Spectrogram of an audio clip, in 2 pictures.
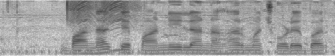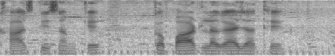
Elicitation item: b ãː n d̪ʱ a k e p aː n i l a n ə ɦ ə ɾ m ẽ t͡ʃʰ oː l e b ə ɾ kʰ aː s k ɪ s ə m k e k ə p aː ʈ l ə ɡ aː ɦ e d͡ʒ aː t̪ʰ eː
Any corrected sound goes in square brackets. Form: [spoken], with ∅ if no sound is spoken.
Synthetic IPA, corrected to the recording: b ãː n d̪ʱ a k e p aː n i l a n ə ɦ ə ɾ m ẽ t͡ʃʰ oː [ɽ] e b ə ɾ kʰ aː s k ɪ s ə m k e k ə p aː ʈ l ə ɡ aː [∅] e d͡ʒ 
